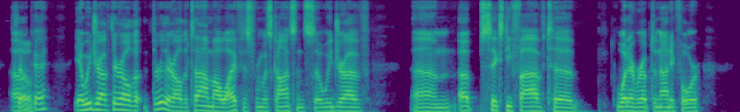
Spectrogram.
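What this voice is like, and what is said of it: Southern US accent, Kentucky. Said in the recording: “what's your accent? I can't quite place it. It sounds like maybe Georgia. ... A little bit further north. I'm in Kentucky.”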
